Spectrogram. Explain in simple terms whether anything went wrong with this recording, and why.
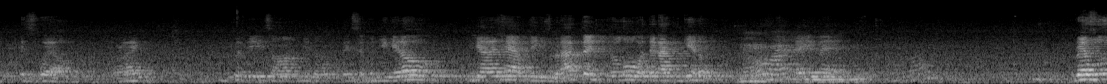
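Nothing went wrong here: I hear no technical fault anywhere in the recording.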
